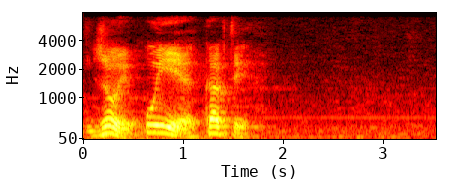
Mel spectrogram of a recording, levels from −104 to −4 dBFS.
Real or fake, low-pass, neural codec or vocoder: real; 7.2 kHz; none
